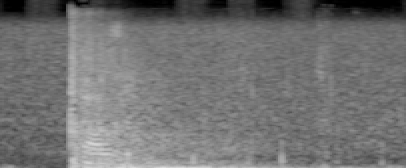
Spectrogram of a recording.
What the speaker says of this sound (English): makes a small explosion and spreads a bunch of fire everywhere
